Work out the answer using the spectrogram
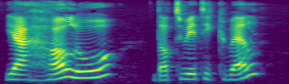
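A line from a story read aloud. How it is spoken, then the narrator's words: Plain. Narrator (Dutch): zegt Luna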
